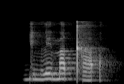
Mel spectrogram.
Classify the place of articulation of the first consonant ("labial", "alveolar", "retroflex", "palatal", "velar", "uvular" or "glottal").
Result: velar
